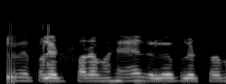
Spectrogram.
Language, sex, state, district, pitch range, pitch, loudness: Hindi, male, Bihar, Purnia, 150-155 Hz, 150 Hz, -29 LUFS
